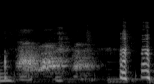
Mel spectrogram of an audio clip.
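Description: A dog looking at the door barks twice in quick succession, loud, following a longer drawn-out vocal sound at the start.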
